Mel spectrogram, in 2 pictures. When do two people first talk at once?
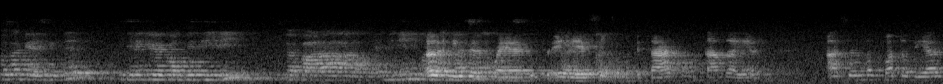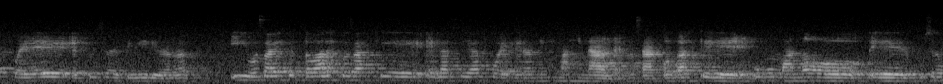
4.2 s

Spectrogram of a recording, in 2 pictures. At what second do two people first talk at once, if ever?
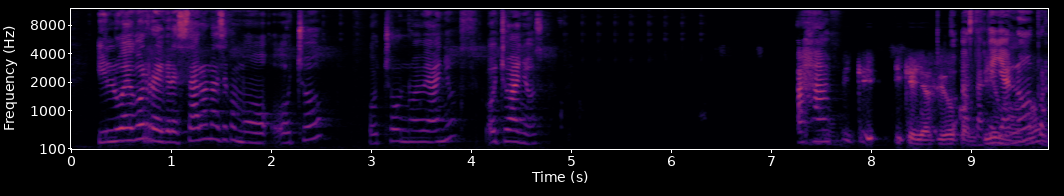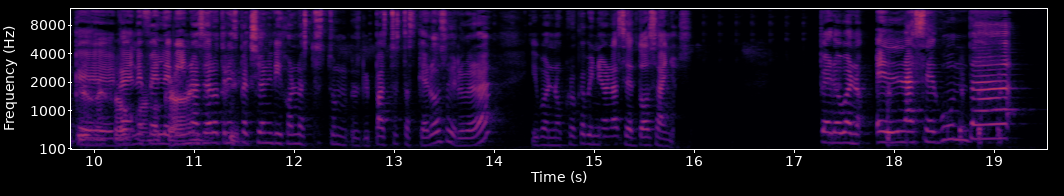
8.8 s

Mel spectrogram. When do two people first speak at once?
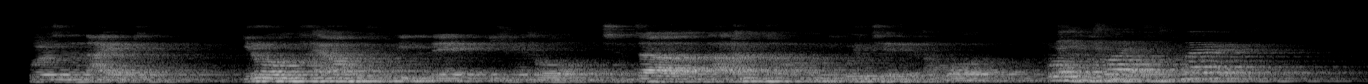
10.6 s

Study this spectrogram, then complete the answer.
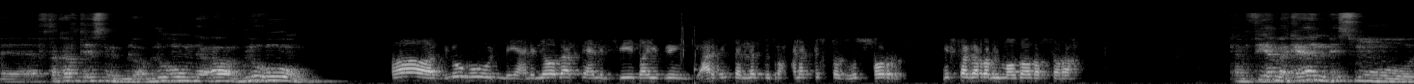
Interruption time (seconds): none

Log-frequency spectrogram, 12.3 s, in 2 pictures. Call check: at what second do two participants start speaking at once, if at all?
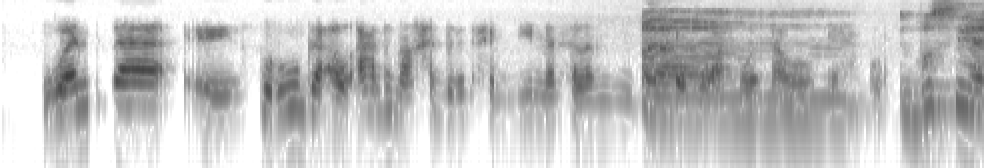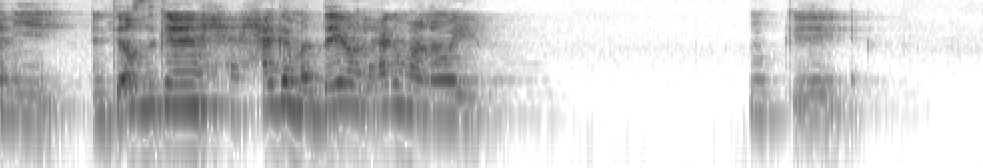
4.0 s

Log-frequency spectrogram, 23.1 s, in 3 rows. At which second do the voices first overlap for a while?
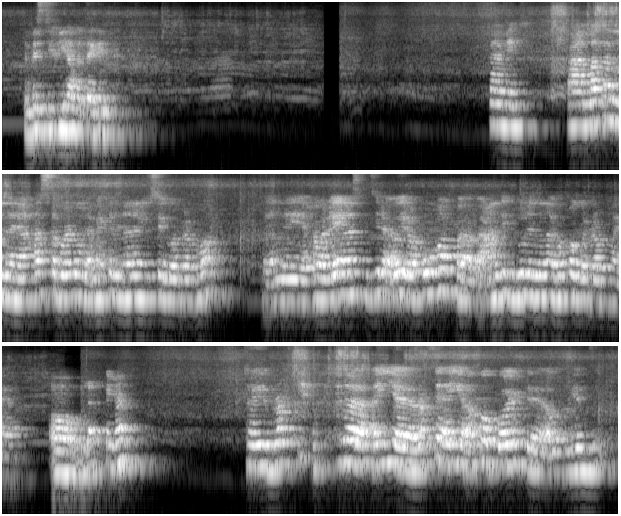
none

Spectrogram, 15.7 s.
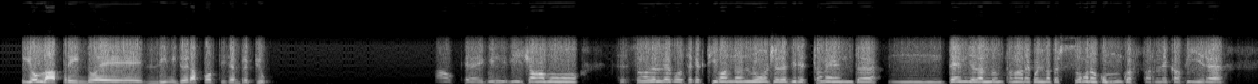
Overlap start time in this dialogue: none

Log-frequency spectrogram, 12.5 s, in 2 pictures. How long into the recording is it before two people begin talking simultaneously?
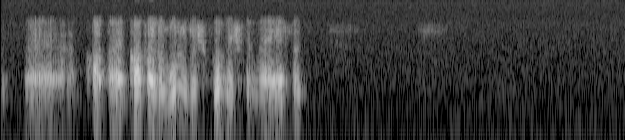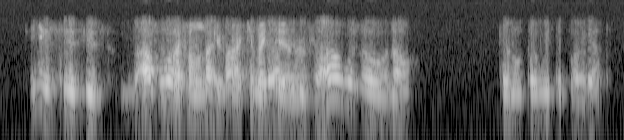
7.7 s

